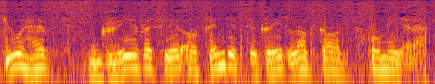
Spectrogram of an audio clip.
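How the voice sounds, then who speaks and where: A man's voice: a little high, animated, measured pace, noisy background. An actor playing a wry, scheming male household servant who narrates in an ornate, theatrical 1970s radio drama style. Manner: sly, ornate, theatrical delivery. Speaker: narrator and manservant. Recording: tinny old radio broadcast with music.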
